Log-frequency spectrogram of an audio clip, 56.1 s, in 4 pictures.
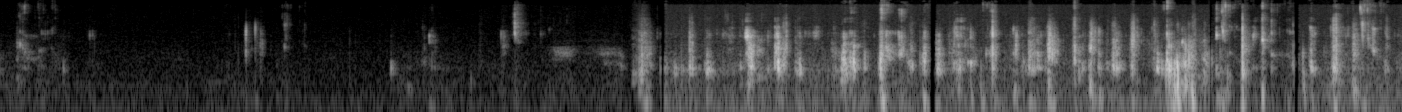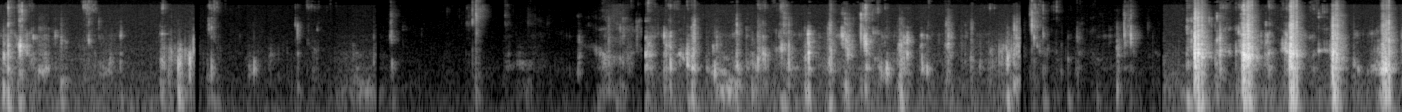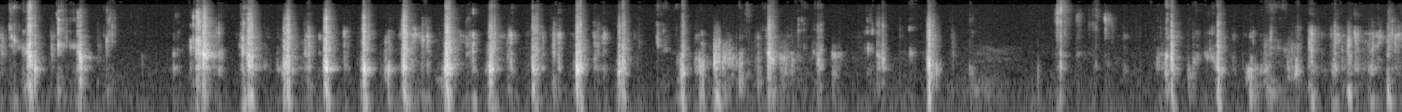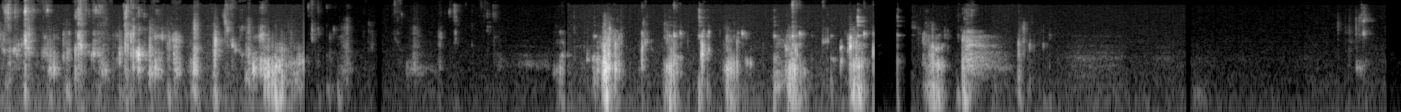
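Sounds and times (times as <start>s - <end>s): wet chewing of dumpling: 6.4s - 18.0s, 19.8s - 52.6s
crisp crunching of pickled radish: 25.2s - 29.2s, 29.8s - 37.6s, 38.6s - 46.8s.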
